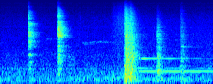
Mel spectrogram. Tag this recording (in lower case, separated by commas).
domestic sounds, dishes, pots and pans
